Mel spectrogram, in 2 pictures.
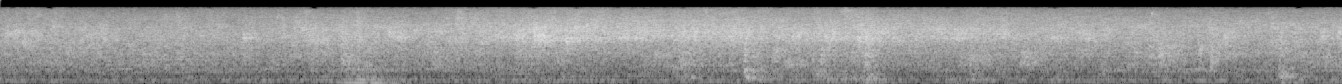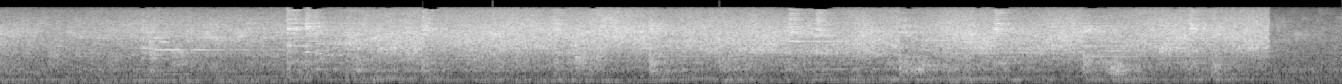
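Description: Potatoes frying in mustard oil in a steel kadai, with salt and turmeric just added: a steady sizzle, with a spatula clinking and scraping against the pan as they are stirred. The sizzle gets louder about eight seconds in and cuts off suddenly shortly before the end.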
